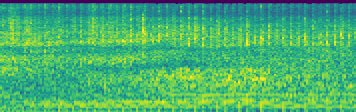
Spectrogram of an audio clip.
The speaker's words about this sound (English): Yes, she is. It's happy run the lawnmower day.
